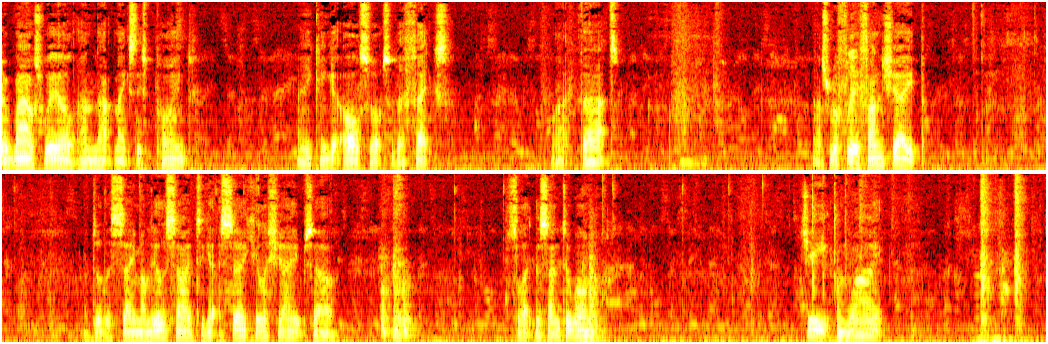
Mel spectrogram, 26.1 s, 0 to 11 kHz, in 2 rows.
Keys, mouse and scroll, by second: 2.6-3.2 scroll, 4.0 scroll, 4.3 scroll down 9, 4.9 scroll down 2, 6.0 scroll down 1, 6.1-6.4 scroll, 12.0-13.1 drag, 14.5 middle click, 15.8 middle click, 16.3-17.0 scroll up 1, 19.5 middle click, 20.4 click, 21.9 middle click, 22.9 typing, 24.5 y, 25.0-25.4 scroll down 2.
